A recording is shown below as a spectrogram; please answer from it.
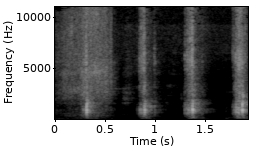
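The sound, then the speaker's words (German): A knife finely chops an onion into small cubes: four sharp, evenly spaced chopping taps, faint and alone without talk. “öfters einschneiden und dann quer dazu fein hacken, dann hast du kleine Würfelchen. Das machst du erstmal mit der einen Hälfte von der Zwiebel”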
